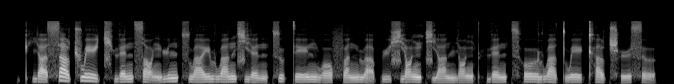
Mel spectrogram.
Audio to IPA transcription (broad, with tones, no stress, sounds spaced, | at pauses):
pʰ j ä̰˨˩ s ä˥˧ ʈ͡ʂ w e˥˩ ɪ̯ t͡ɕʰ ɥ ɛ˧˥ n s ɑ̰˨˩ ŋ y˥ n t͡s w a˧˥ ɪ̯ ɻ w a˧˥ n ɕ j ɛ̰˨˩ n t͡s u˥˩ t̪ e˧˥ ɪ̯ n̪ w ɔ˧˥ f a˧˥ n ɻ ä̰˨˩ p y˥ ɕ j ɑ˥ ŋ t͡ɕ j ä˧˥ n̪ j ɑ˧˥ ŋ pʰ ɥ ɛ˥ n t͡sʰ o˥ ʊ̯ ɻ w ä˥˩ t̪ w e˥ ɪ̯ kʰ ä˥˩ ʈ͡ʂʰ ɻ̩˧˥ s ɤ˥˩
